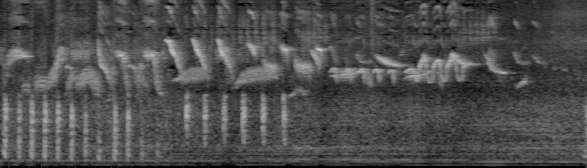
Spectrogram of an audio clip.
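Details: Caged Chinese hwamei standing out in the sun, opening with a fast run of sharp, dry clicks, then a stream of high, sweeping whistled slurs that rise and fall in quick succession.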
